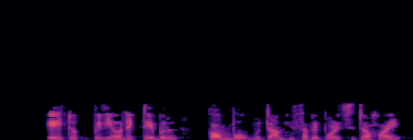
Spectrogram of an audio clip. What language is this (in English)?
Assamese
